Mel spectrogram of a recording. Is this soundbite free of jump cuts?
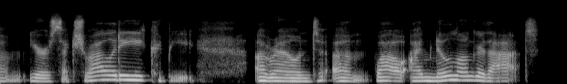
no; 1 cut; at 3.7 s

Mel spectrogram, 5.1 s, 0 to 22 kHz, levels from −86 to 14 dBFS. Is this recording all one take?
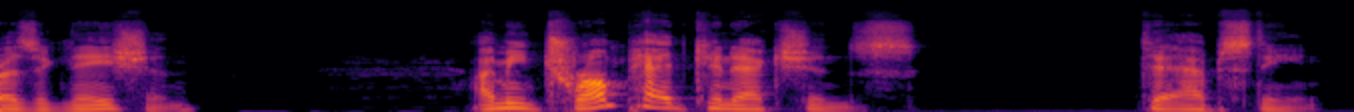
yes; 0 cuts

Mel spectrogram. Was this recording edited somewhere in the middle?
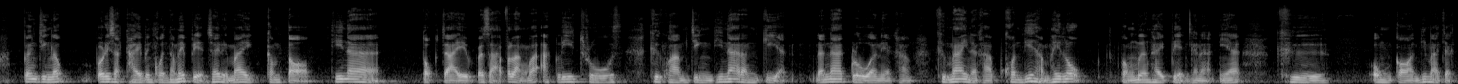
no; 0 cuts

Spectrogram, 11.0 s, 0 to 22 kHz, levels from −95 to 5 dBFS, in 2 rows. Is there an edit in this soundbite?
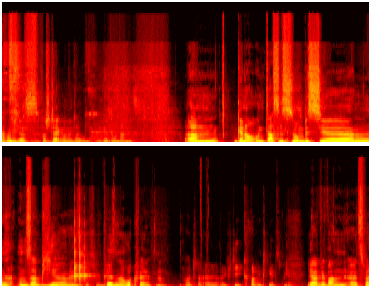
no; 0 cuts

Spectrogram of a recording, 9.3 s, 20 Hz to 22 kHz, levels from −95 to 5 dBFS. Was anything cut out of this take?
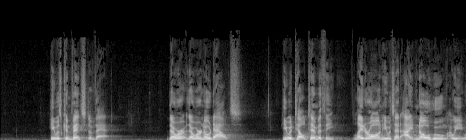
no; 0 cuts

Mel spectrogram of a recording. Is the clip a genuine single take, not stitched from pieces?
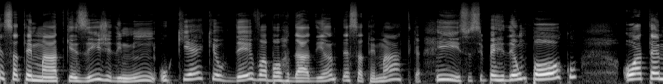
no; 1 cut; at 4.4 s

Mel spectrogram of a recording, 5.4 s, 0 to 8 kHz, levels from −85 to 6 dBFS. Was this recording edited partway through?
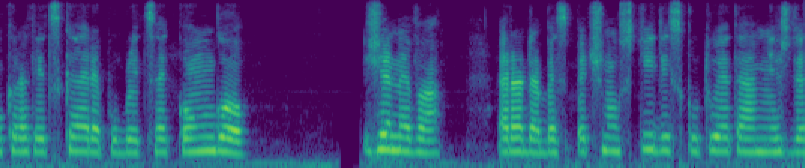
yes; 1 cut; at 2.3 s

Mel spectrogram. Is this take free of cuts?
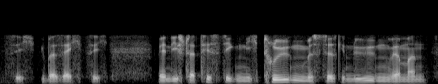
no; 1 cut; at 3.4 s

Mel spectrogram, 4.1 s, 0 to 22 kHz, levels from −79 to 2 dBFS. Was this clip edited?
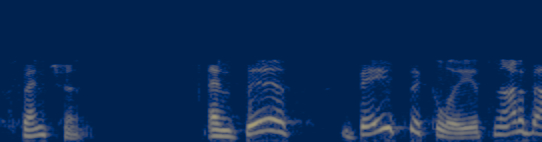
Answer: no; 0 cuts

